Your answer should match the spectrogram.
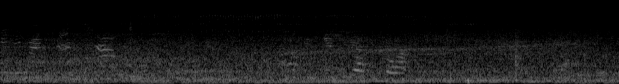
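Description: Town street ambience: passers-by talking in the background, and a vehicle engine humming past around the middle.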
